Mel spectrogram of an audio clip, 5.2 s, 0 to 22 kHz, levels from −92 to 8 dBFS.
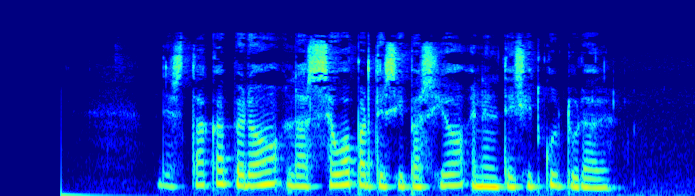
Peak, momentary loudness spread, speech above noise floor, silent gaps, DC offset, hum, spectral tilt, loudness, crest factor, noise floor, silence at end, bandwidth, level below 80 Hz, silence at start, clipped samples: -18 dBFS; 9 LU; 35 dB; none; under 0.1%; none; -4 dB/octave; -34 LUFS; 18 dB; -69 dBFS; 0.6 s; 11.5 kHz; -70 dBFS; 0.45 s; under 0.1%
